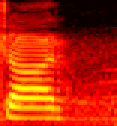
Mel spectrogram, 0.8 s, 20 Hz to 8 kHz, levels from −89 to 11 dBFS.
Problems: constant background noise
